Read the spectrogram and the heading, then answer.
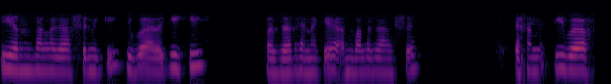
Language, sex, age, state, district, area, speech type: Assamese, female, 60+, Assam, Goalpara, urban, conversation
